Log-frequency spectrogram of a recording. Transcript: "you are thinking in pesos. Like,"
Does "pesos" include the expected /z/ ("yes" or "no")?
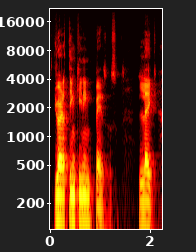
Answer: no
